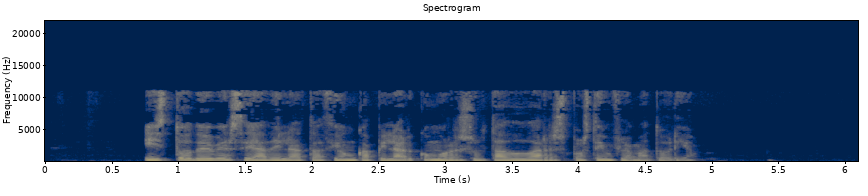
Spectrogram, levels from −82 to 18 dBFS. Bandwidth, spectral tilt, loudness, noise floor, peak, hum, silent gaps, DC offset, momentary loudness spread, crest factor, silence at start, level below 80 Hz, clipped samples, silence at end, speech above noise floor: 11.5 kHz; -4.5 dB/octave; -24 LUFS; -74 dBFS; -6 dBFS; none; none; under 0.1%; 8 LU; 18 dB; 0.75 s; -70 dBFS; under 0.1%; 1.2 s; 51 dB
